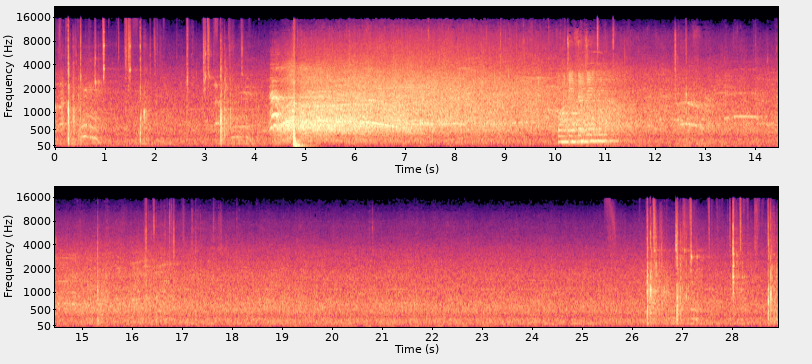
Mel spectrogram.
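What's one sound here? Tennis balls are struck sharply by rackets in a rally.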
